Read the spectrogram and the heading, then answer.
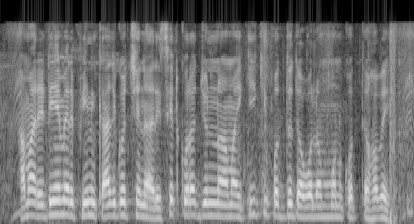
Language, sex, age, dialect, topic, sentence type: Bengali, male, 25-30, Jharkhandi, banking, question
